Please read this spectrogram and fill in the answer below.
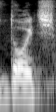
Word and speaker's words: Deutsch: Kaiser I campaign as douche middle Africa Deutsch I keep pronouncing that wrong I apologize it's Deutsch Middle Africa I believe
